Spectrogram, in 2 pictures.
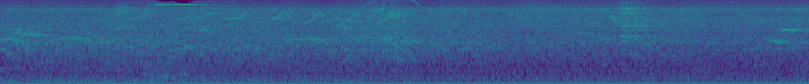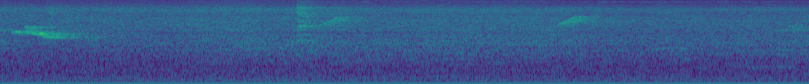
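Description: Small birds chirping here and there, short high chirps with the loudest about four seconds in, over a steady outdoor background hiss.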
